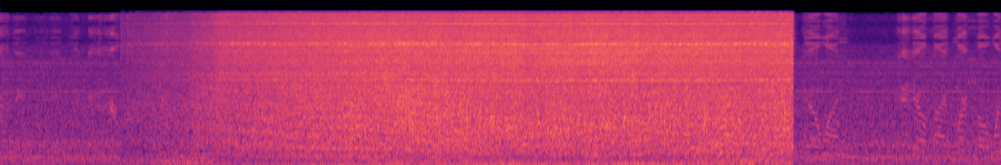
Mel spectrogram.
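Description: A muffled jet engine hums low and steady.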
